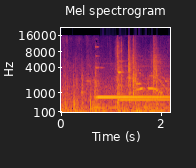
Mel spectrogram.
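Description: Doorbell chime ringing a ding-dong: a higher note, then a lower note about half a second later, both held steadily.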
